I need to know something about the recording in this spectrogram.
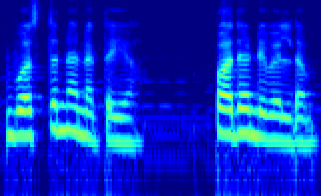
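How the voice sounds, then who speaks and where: A woman playing a sensible, respectful young daughter-in-law who talks calmly and reassuringly in a dramatized story. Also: a little high, fast talker, no echo, faint music behind, lightly acted. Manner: polite, calm, reassuring.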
